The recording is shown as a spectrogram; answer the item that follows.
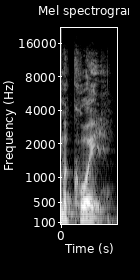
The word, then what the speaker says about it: McQuoid: I am here with Tami McQuoid. Yes. I said that right. You said it right. But it's spelled. Yeah. McQuoid. It's the 3 vowels in a row. It throws people way off.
